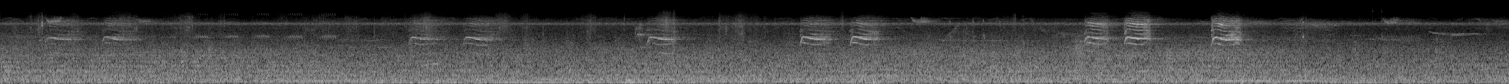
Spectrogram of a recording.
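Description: Small bird calling with short high chirps, mostly in pairs, repeating every second or two and loudest about eleven to twelve seconds in, over steady outdoor background noise and a faint, high, steady whine.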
